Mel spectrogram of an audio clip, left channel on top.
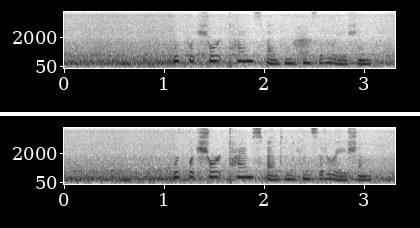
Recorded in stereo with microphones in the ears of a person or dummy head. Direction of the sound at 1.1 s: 50° right (ahead or behind).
